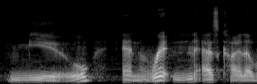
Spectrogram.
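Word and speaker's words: μ: We kind of distill this into a single measurement that we call mu, pronounced mu, and written as kind of a little cursive looking U.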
